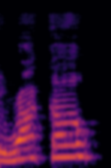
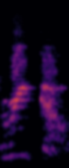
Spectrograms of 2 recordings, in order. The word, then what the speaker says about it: RICO: Am I saying it right when I say Rocco? Uh-oh. Hey, this is is not, hey, Okay. Am I saying it right when I say Rocco? No, it's Rico.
